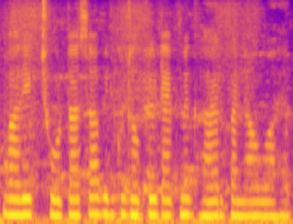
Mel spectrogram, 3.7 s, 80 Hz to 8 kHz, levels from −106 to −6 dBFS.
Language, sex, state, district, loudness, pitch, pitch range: Hindi, female, Uttar Pradesh, Lucknow, -14 LUFS, 205 Hz, 190-210 Hz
